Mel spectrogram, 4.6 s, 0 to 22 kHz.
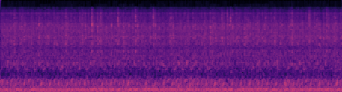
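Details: Lexus LS430 3UZ-FE VVT-i V8 on a test stand running a new right-hand-drive engine harness, zero fault codes: idles smooth and even with a steady low burble, no knocks or misses; healthy.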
